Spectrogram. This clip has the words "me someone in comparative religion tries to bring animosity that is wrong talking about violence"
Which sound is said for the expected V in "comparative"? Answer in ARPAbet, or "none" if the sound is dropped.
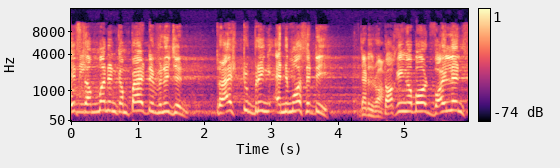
V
